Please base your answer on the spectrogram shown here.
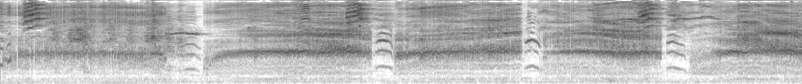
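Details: Chick of Major Mitchell's cockatoo giving long grating, hissy rasps, each lasting over a second and separated by short breathy gaps.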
